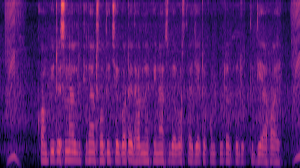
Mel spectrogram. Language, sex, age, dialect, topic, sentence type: Bengali, male, 18-24, Western, banking, statement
